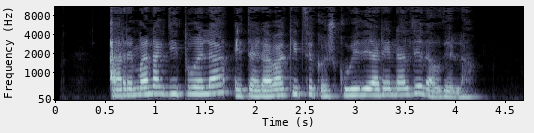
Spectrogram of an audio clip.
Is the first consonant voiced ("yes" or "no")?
yes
